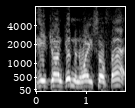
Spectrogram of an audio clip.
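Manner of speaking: ordinary talk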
